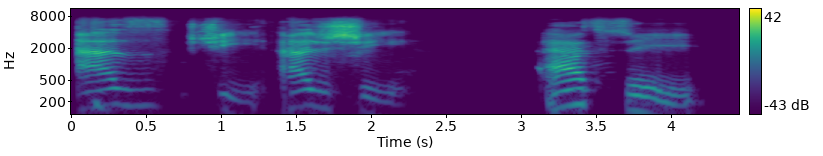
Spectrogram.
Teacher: give me a Z sound, then into an SH.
